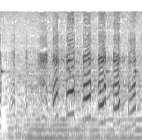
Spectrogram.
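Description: A woman's theatrical stage laugh, a run of short 'ha' pulses about three a second, over steady low backing music.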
